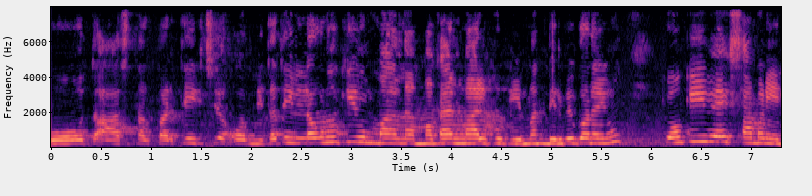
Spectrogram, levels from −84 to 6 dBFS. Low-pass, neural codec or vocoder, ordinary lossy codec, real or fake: none; codec, 16 kHz, 16 kbps, FunCodec, trained on Chinese and English, 50 frames a second; none; fake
